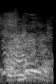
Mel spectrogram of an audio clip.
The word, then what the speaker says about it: s'mores: It's pronounced s'more. Yeah, it's a contraction of salt.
